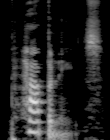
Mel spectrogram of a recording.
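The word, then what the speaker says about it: Papegnies: name oh my god so it's p a p e g n i e s and it's pronounced papanis what the hell does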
